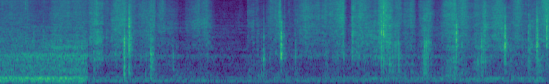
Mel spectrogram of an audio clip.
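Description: Stiff paper rustles and crackles as it is wrapped around something.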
